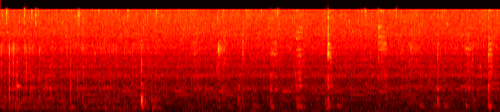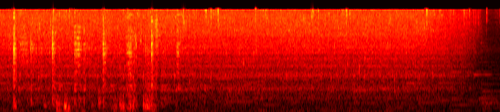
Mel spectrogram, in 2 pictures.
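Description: Sauce sizzling in a miniature metal wok as battered fried chicken pieces drop in and are stirred through it, with scattered clicks and a cluster of heavier knocks of the utensil against the pan about halfway through. The sizzling stops suddenly just before the end.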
